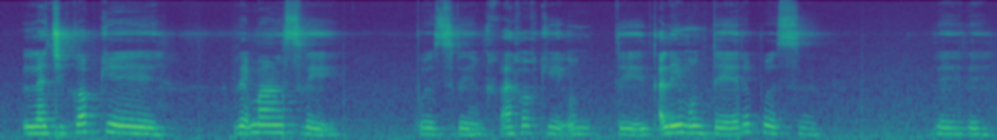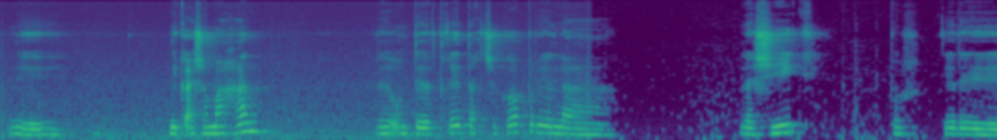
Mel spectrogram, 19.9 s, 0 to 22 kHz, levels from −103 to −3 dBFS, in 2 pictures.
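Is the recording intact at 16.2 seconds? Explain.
No. At 16.2 seconds the gaps between phrases drop to near silence scattered with twinkling specks. This is overdone noise removal, running from 15.89 s to the end at 19.95 s. The noise reduction is set too aggressively for room noise sitting about 19 dB below the speech, so any frequency band close to its noise estimate is pushed far down or switched off, taking quieter parts of the speech with it.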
